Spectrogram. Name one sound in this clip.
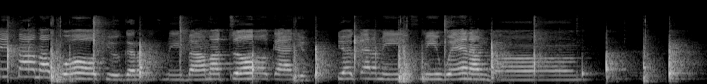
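A young woman sings close by.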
